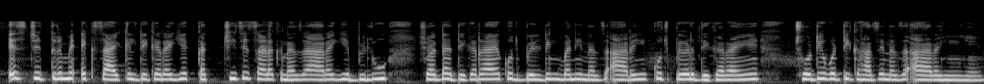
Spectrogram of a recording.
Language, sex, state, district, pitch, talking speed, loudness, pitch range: Hindi, female, Madhya Pradesh, Bhopal, 235 Hz, 240 wpm, -15 LUFS, 220-250 Hz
